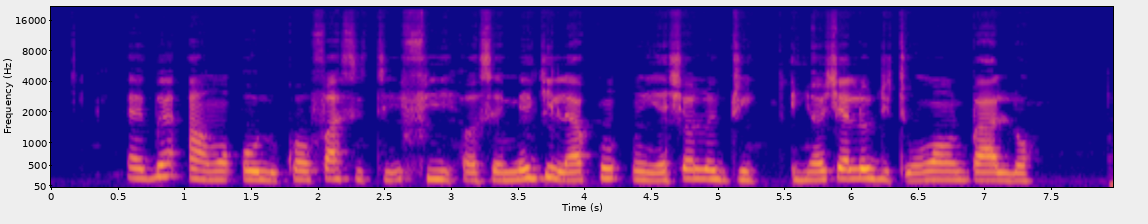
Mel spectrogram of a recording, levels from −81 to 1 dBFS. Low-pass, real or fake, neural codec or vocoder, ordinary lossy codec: none; real; none; none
